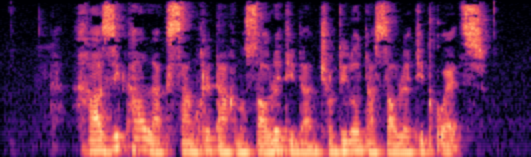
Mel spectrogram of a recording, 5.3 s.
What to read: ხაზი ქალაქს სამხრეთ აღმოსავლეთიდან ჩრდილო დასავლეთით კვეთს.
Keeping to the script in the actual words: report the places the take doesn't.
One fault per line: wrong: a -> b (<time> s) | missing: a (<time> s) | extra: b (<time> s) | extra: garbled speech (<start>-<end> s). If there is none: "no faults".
no faults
